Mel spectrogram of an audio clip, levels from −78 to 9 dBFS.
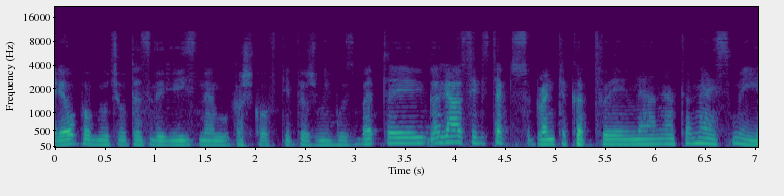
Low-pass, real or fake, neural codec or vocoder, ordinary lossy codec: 10.8 kHz; fake; codec, 24 kHz, 0.9 kbps, WavTokenizer, medium music audio release; AAC, 32 kbps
